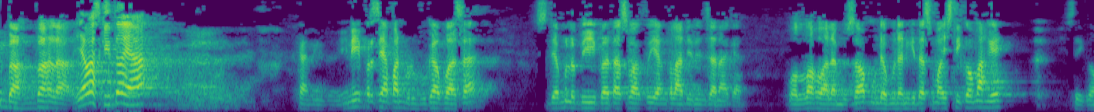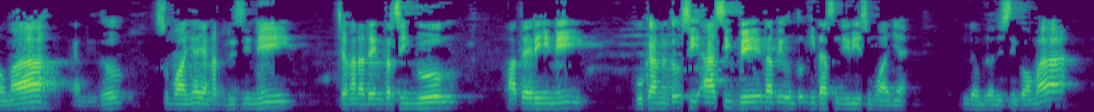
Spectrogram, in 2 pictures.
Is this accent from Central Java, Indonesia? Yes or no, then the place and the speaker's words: yes; Central Java, Indonesia; accent: Ngapak; Saya enggak bisa ngulangi karena saya kurang halus. Karena saya agak ngapak-ngapak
